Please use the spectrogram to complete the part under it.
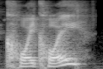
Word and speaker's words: Khoekhoe: Mike Richards pronounced it more like koi koi, Ooh.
